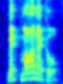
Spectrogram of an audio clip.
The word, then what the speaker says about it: McMoneagle: How do you say his name? Joe McMoneagle. That guy, Joe McMoneagle.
